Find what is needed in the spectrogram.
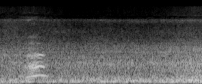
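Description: Steady road and engine noise of a car driving, heard from inside its cabin.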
